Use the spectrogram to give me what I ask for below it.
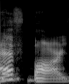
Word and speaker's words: FBAR: Is that how I pronounce it? FBAR, yes.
